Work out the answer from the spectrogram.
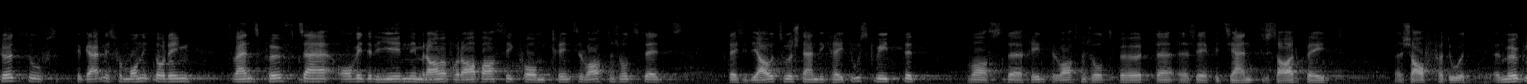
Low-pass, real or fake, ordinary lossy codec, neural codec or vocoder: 7.2 kHz; real; Opus, 24 kbps; none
